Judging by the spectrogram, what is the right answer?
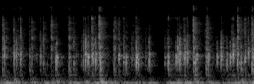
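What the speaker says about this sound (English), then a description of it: "The keys are equipped with Kailh brown switches, or tactile quiet as Logitech calls them." Fast, steady typing on a Logitech MX keyboard for Mac fitted with Kailh brown tactile quiet switches, close and continuous, with dense soft clicks and no speech.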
